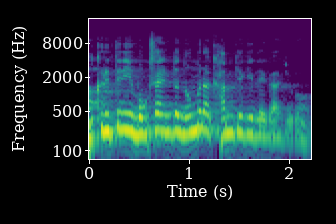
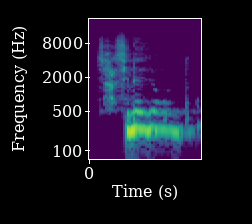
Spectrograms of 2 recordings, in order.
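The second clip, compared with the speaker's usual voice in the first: soft echo; 5 semitones higher, 11 dB quieter than usual. Acted. Preacher echoes phrase, softly.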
